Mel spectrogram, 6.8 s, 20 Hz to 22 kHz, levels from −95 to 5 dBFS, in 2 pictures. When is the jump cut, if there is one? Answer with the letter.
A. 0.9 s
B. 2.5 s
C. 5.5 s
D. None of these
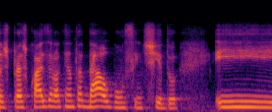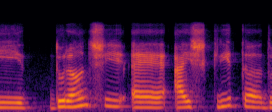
B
